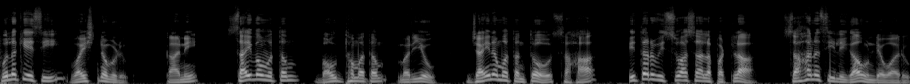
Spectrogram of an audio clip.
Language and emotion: Telugu, neutral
